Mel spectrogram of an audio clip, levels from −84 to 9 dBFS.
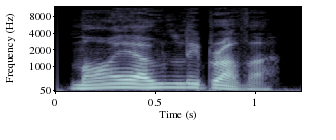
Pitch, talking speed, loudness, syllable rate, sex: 125 Hz, 145 wpm, -16 LUFS, 4.8 syllables/s, male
